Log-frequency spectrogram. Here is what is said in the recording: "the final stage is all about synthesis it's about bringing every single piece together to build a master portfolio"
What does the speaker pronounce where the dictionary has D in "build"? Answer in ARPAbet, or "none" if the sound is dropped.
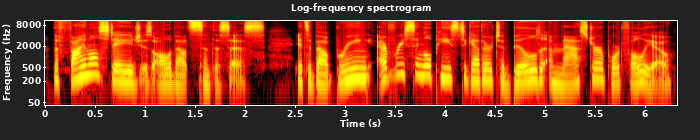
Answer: D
